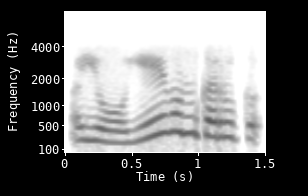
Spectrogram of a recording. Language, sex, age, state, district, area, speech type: Sanskrit, female, 45-60, Karnataka, Udupi, urban, conversation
